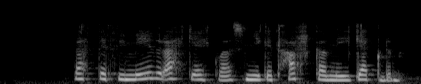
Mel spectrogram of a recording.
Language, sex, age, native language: Icelandic, female, 20-29, Icelandic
